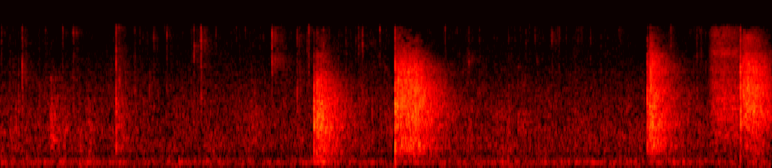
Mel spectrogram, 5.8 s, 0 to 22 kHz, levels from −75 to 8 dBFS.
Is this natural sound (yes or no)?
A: yes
